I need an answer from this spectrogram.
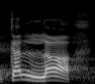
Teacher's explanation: काफ का मखरज ज़बान की जड़ और तालु का सख्त हिस्सा याद रखना है।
